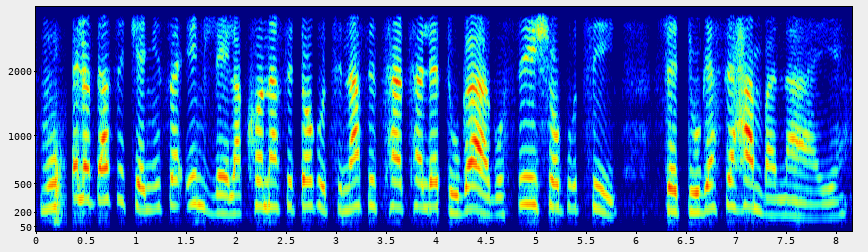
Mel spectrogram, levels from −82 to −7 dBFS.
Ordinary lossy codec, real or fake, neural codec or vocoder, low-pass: none; fake; codec, 16 kHz in and 24 kHz out, 1 kbps, XY-Tokenizer; 3.6 kHz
